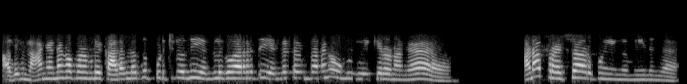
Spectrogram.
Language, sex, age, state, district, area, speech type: Tamil, female, 45-60, Tamil Nadu, Kallakurichi, rural, conversation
